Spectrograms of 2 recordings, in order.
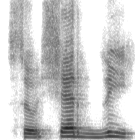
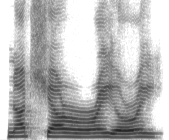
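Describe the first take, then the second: First: The r is light. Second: The r is heavy. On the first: The speaker calls it right. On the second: The speaker calls it wrong.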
